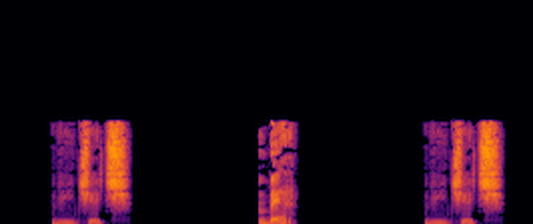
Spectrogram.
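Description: A man reads out a single word clearly, pausing between words.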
